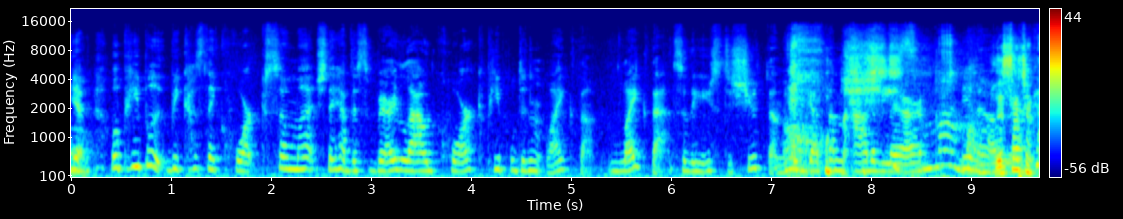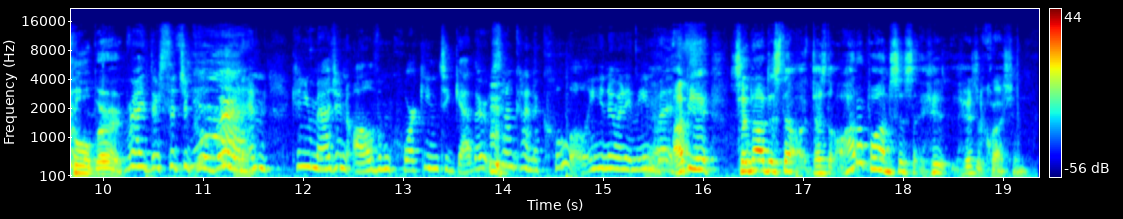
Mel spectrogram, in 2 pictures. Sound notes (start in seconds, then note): 0.0 voiceover; 9.4 voiceover; 15.6 voiceover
